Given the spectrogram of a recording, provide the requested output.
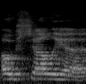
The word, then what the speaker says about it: Sheria: Shelia. It's spelled Sheria, but apparently it's pronounced He says Shelia.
